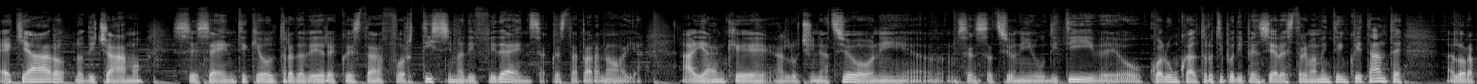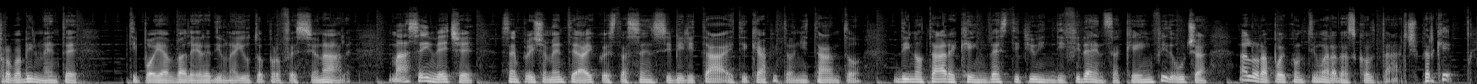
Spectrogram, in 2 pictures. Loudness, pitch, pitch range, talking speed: -19 LUFS, 100 Hz, 95-115 Hz, 130 wpm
